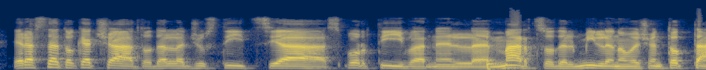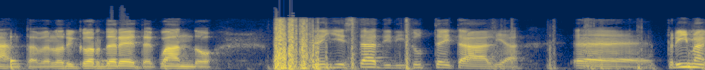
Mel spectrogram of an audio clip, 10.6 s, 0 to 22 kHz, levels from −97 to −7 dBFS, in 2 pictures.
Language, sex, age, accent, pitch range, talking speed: Italian, male, 30-49, native, 115-155 Hz, 120 wpm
